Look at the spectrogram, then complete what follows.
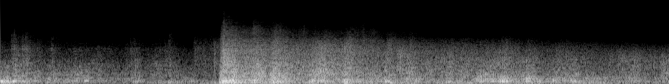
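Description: Thunder: a low rolling rumble, then a sharp crack about two seconds in that fades into a long rumble.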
